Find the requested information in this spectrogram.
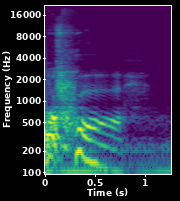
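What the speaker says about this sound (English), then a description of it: "I gotta sneeze." A single sharp sneeze bursts out close to the microphone, followed by a short breathy tail and a moment of quiet room tone.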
